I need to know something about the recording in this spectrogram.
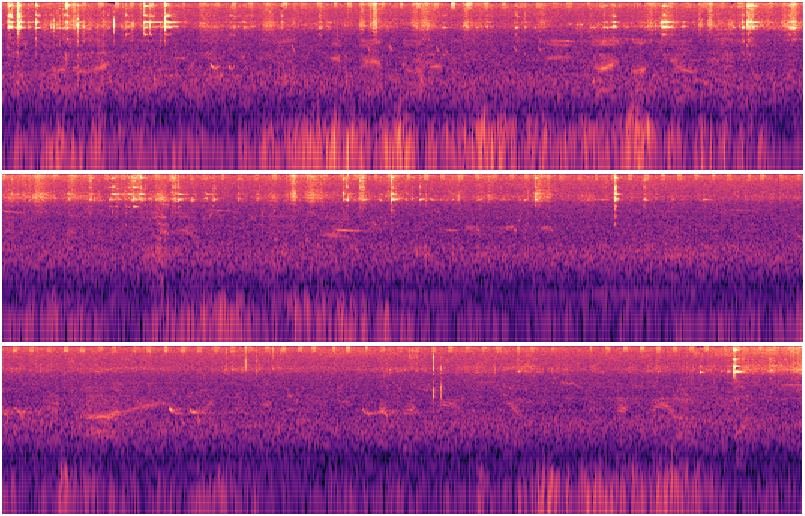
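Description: Dogs scuffle playfully on grass.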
